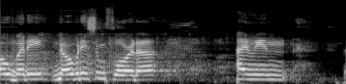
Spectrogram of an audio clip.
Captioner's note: audience laughs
